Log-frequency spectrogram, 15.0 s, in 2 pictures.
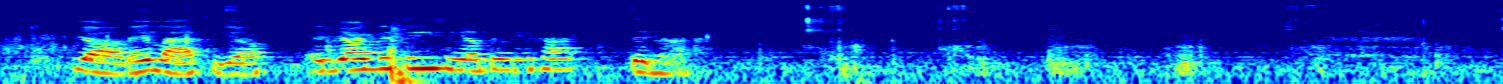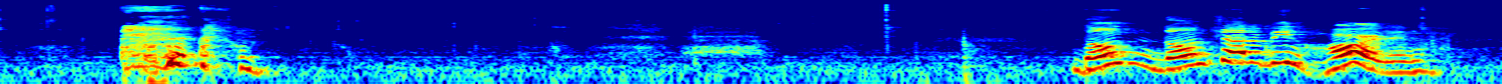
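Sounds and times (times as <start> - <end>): chewing chips: 3.5 - 8.1, 8.8 - 10.7
person coughing: 8.1 - 9.0.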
